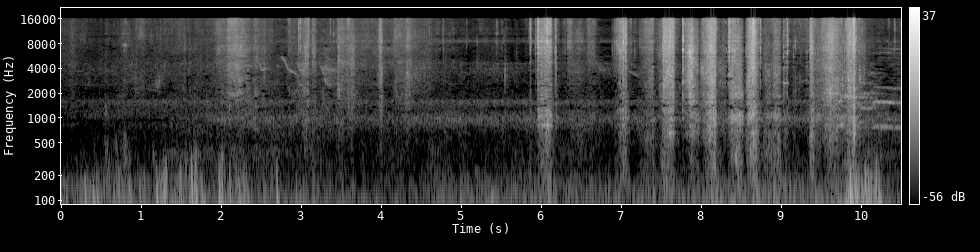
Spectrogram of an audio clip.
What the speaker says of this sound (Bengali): আমি ততক্ষণ মাছটা কেটে নিই।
